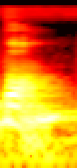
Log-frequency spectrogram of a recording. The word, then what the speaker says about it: bomb: Same like in calm and bomb. Let's see the British and American pronunciation of this word.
